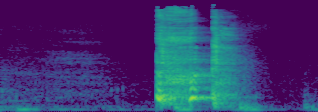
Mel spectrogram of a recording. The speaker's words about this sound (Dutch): Oké, ik ga weer even hoesten. Allemaal je oren dicht.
